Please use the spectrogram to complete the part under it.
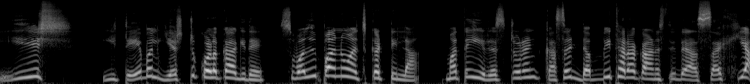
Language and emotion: Kannada, disgusted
